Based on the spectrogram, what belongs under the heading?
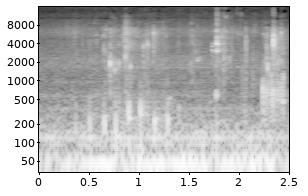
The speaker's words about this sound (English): Now I'm drinking an essentia water. It's so important to hydrate.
